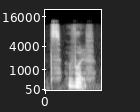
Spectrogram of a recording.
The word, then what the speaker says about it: zwölf: 12, meaning pronounced zwölf. Good try, Devendra, but let's refine that ts sound again. It's zwölf, not zwölf. The Z is like ts, and then W is like V, so zwölf.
